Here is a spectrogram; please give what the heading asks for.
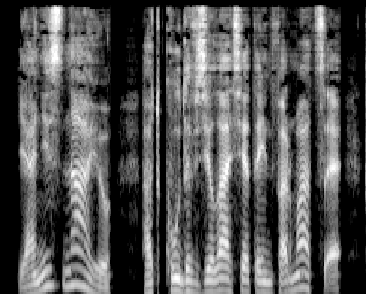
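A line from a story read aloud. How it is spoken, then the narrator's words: Whispered. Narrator (Russian): шепотом передала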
